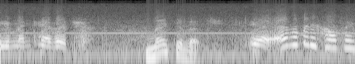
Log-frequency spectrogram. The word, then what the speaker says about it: Mankiewicz: The Russian pronunciation of it is Mankiewicz. Mankiewicz. The Americanized pronunciation of it would be Mankiewicz.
